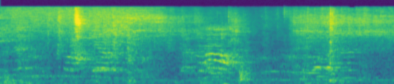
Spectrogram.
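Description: A marker squeaks on a whiteboard.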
